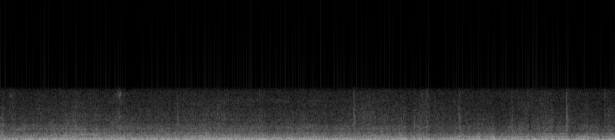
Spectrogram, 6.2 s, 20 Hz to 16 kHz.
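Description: Cabin noise of a 2008 Scania OmniCity diesel bus on the move: a steady low engine and road rumble with light rattles and knocks from the fittings. A steady whine comes in about four and a half seconds in.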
